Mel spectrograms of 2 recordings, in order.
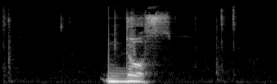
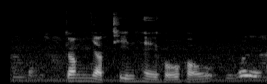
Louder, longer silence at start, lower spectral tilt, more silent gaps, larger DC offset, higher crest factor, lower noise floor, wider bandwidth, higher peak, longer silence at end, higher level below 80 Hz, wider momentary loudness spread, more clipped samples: first, -14 LUFS vs -31 LUFS; first, 1.05 s vs 0.1 s; about the same, -5 dB/octave vs -4 dB/octave; neither; neither; about the same, 16 dB vs 20 dB; first, -60 dBFS vs -50 dBFS; first, 14.5 kHz vs 12.5 kHz; first, -2 dBFS vs -12 dBFS; first, 1.1 s vs 0 s; first, -52 dBFS vs -90 dBFS; second, 15 LU vs 21 LU; neither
